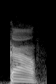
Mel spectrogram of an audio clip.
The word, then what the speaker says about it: cough: অর্থাৎ কোনো শব্দের শেষে GH থাকলে এবং তার পূর্বে ইউ এবং একটি কনসোনেন্ট থাকলে ওই GH এর উচ্চারণ ফ এর মতো হয়।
